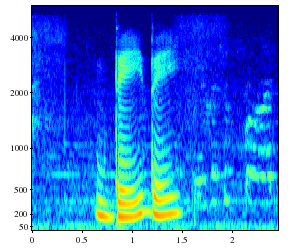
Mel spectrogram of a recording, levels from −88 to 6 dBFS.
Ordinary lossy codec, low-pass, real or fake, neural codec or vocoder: none; 5.4 kHz; real; none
